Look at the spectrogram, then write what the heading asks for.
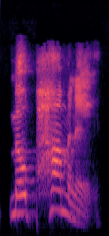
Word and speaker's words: Melpomene: It's melomin.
